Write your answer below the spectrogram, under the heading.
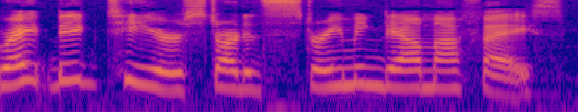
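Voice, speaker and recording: The speaker is a woman, talking at a moderate speed. There's no echo, and the sound is dry. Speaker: storyteller reading a children's book. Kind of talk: read-aloud storytelling. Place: waterside.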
